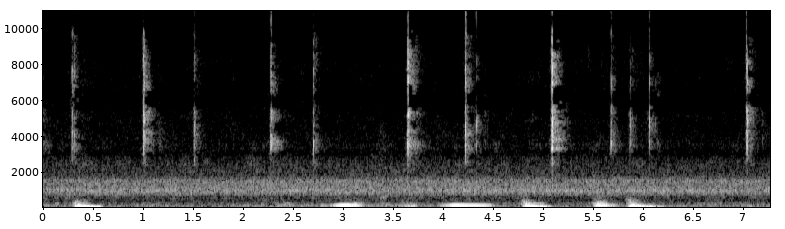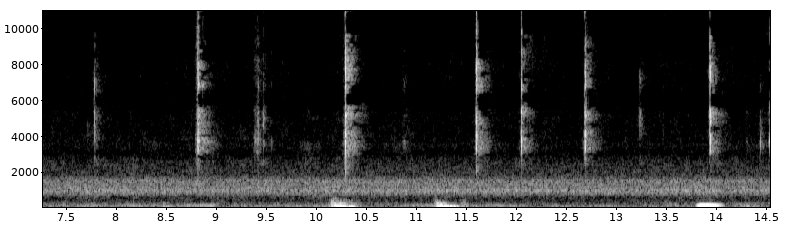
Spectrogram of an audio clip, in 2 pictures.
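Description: A thin, needle-like blade scores repeated parallel lines across a solid purple-and-white striped bar of soap held in the hand. The result is a quiet series of short, crisp clicks and bright scratchy ticks, some with soft low thumps, separated by near silence.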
